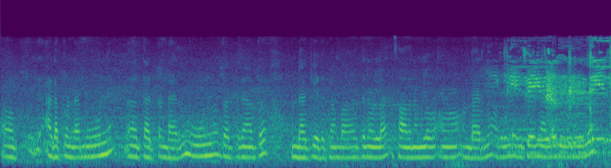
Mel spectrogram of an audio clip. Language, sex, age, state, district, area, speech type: Malayalam, female, 45-60, Kerala, Kottayam, rural, spontaneous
